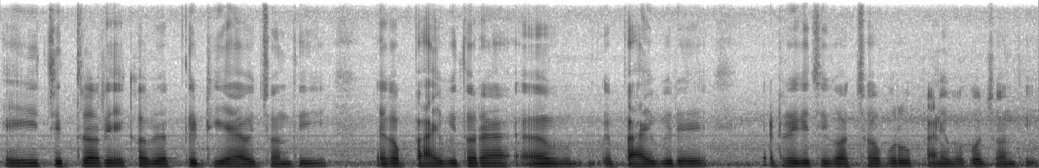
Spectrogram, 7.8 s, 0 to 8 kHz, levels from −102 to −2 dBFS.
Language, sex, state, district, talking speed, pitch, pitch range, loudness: Odia, male, Odisha, Malkangiri, 145 wpm, 120 Hz, 115-120 Hz, -15 LUFS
